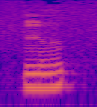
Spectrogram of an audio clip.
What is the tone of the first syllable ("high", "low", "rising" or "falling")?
rising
